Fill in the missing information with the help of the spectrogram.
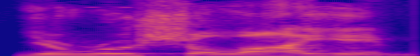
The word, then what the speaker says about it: Yerushalayim: And when you read the Hebrew, it's pronounced Yerushalayim with a yus sound.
